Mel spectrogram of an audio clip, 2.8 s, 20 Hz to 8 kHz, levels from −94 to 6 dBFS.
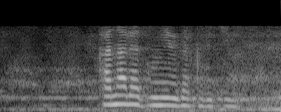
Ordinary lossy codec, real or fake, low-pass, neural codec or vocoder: AAC, 16 kbps; fake; 7.2 kHz; codec, 24 kHz, 1.2 kbps, DualCodec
